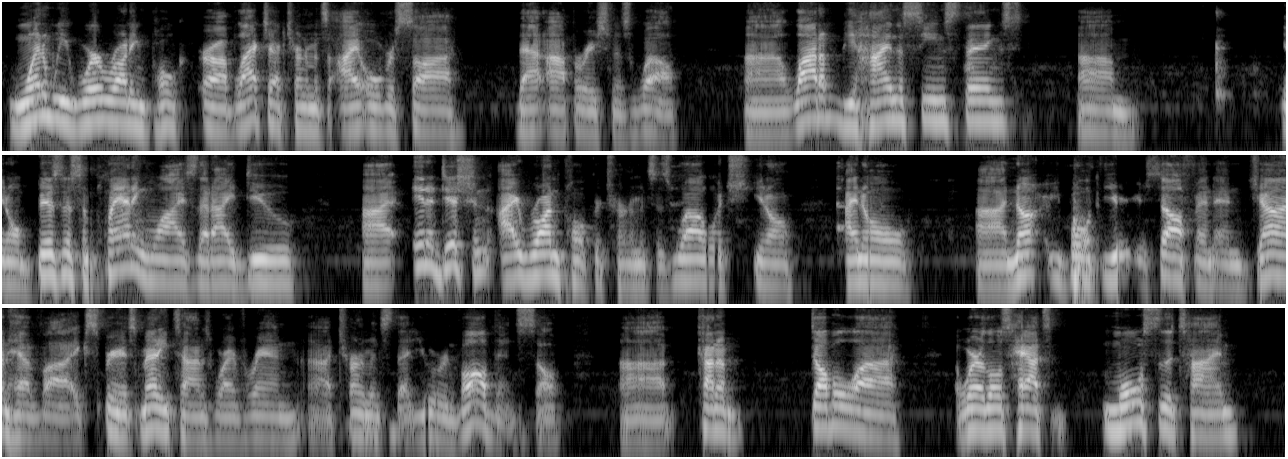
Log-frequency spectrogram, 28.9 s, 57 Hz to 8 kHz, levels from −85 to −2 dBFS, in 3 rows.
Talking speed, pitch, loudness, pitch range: 160 wpm, 125 Hz, -25 LUFS, 110-145 Hz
